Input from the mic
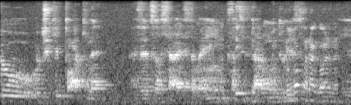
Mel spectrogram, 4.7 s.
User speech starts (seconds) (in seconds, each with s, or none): 2.9 s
